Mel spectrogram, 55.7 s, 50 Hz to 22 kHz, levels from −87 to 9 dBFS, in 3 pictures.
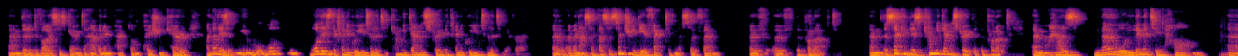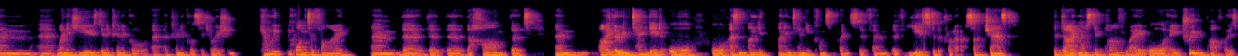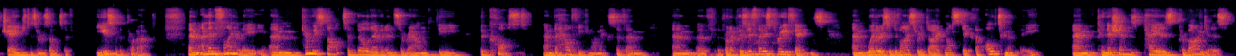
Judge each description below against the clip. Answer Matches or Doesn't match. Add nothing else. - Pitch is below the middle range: Matches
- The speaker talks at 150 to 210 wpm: Matches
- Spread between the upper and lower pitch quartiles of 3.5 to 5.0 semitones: Doesn't match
